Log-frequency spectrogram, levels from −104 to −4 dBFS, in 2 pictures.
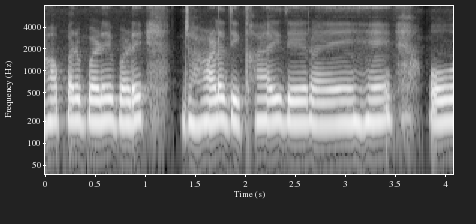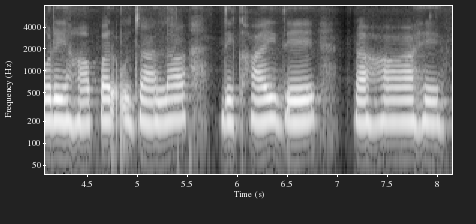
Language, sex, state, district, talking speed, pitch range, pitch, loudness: Hindi, female, Uttar Pradesh, Budaun, 120 wpm, 190-205 Hz, 195 Hz, -15 LUFS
